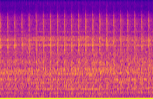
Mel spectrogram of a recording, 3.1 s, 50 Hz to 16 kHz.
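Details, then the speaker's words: 1989 Honda Prelude (3rd gen) engine: sharp, even, deep rhythmic knock about seven times a second over the idle; rod knock from a damaged rod bearing. "yep this is rodnock"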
